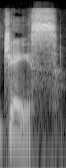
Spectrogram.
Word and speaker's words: Jace: oh yeah okay so the answer is jace no it's not yeah it is because it rhymes with mace which is a spice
